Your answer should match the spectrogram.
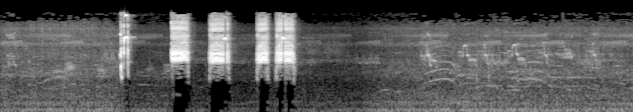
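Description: Black francolin calling: a quick series of five harsh, grating notes about a second in, the first short and the last two close together. Faint chirps of small birds are heard before and after.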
